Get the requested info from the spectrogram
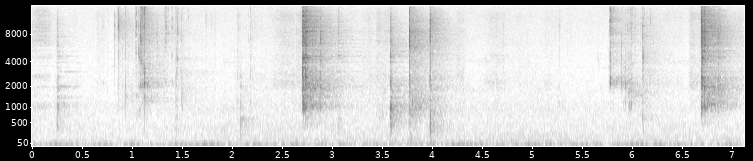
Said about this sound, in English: So first off, I'm going to crack 2 eggs into a bowl.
